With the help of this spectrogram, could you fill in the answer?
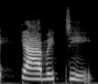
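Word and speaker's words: cavity: ए देखने को मिला तो इसकी प्रनंसीएशन कॉमिक करेंगे हम बोलेंगे कैविटी कैविटी इससे हम क में नहीं चाय बिट्टी नहीं बोलेंगे कैविटी बोलेंगे क्योंकि केक के बाद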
